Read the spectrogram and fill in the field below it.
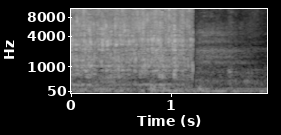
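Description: Water pours and splashes out of a car heater core during a flush with a garden hose. A steady, broad rush of liquid drops off sharply and leaves a softer trickle.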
